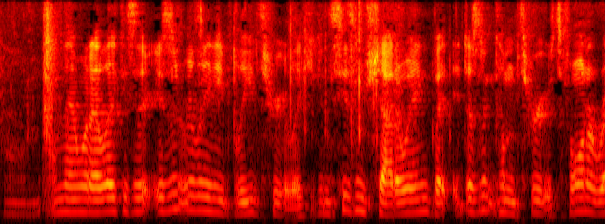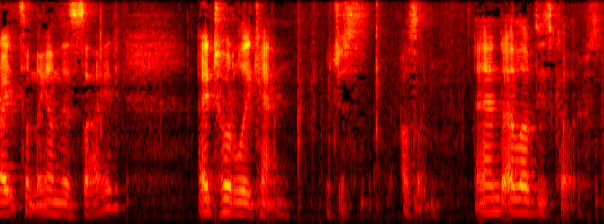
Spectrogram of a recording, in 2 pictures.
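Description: A young woman, hoarse from losing her voice, chatting excitedly with lots of fillers while unboxing things at a table. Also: deep voice, fast, slight background noise. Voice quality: gravelly, strained. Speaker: stationery vlogger. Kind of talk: casual unboxing vlog. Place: indoors at a table, filming overhead. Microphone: camera held close over the table.

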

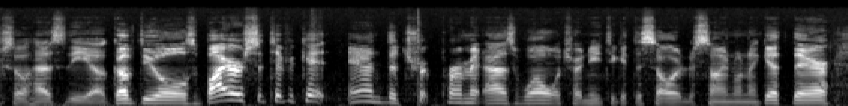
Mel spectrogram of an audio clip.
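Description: A man's voice: medium pitch, fairly bright tone. A young man vlogging casually, explaining as he shows things on camera in a parking lot and inside a car. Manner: chatty, explaining as he goes. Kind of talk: casual vlog narration.

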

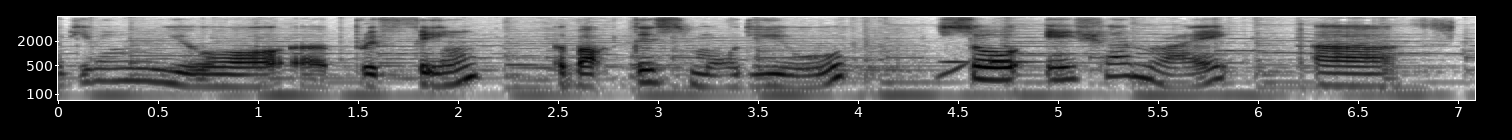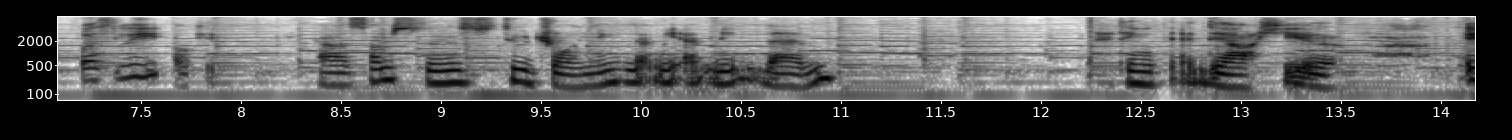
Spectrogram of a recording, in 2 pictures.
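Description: Woman, 30s, lecturer, slightly hoarse, online class, webcam mic, dull lo-fi sound, faint music behind. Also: on the low side, a little mellow. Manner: chatty, many fillers and "all right" checks. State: slightly hoarse after a sore throat. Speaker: university lecturer. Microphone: video call webcam.

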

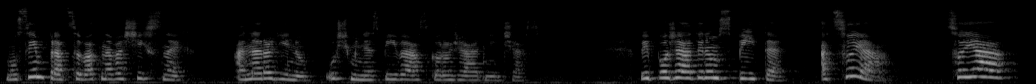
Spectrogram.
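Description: A woman's voice: a little high, pushed and bright. A woman voicing a nervous, overworked feathered dream-being in a storybook, agitated and plaintive. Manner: agitated, complaining, stammering when shocked. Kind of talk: storybook character reading.

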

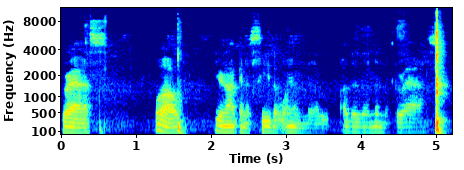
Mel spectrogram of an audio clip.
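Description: A man in his sixties with an American Midland accent, chatting casually and reading poetry aloud in a halting, musing way. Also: low voice, flat delivery, fairly bright tone. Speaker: poetry reader and host. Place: small home room by a window, indoors. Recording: clearly noisy home webcam recording with clicks.

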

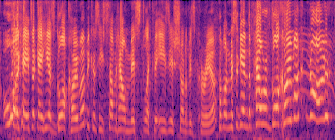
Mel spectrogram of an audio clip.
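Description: A young man commentating his own gameplay, excitable and swearing, shouting at the game and laughing, a bit worn out. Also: very high-pitched, fast. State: tired, says his voice is going. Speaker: gaming YouTuber.

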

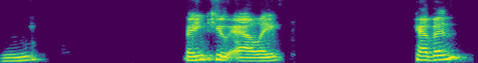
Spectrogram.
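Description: A woman's voice: medium pitch, slow, highs cut off. A woman moderating a panel on a video call, prompting speakers with encouraging questions.

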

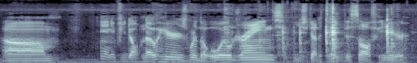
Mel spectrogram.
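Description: A man's voice: lowish voice, a little slow, heavy background noise. Young man explaining mower oil change outdoors. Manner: relaxed, step-by-step explaining while working. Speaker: landscaper. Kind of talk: casual how-to narration. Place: outdoors in a yard.

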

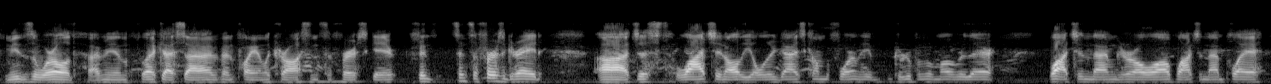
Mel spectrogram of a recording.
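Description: A young man, a high school lacrosse player, giving an easygoing, grateful post-game interview outdoors on a field at night, holding a handheld mic. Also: monotone, normal speed, fairly bright tone, muffled recording. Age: young adult. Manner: easygoing, grateful, laughs often.

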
